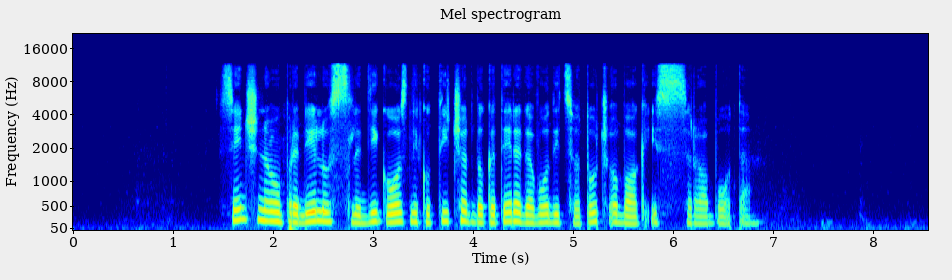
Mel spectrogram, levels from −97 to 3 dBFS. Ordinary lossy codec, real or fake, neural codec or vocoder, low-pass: none; fake; codec, 24 kHz, 0.9 kbps, WavTokenizer, medium speech release version 1; none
